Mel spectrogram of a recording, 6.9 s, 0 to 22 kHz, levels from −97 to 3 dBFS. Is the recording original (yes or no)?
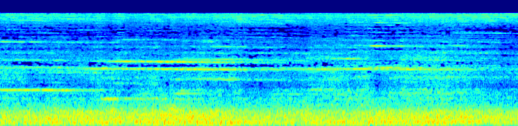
yes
